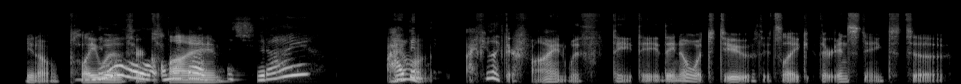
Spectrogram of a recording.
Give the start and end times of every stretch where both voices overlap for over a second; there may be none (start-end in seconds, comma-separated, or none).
1.0-2.3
